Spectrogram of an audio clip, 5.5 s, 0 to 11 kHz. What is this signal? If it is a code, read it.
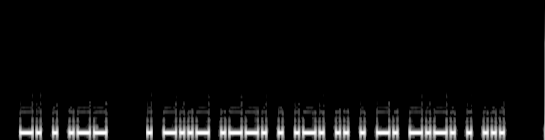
Morse code, heard as a keyed tone, about 30 wpm, 650 Hz. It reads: NEW EXPERIENCES
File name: Book Two / 03-Chapter 3 - 29 WPM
